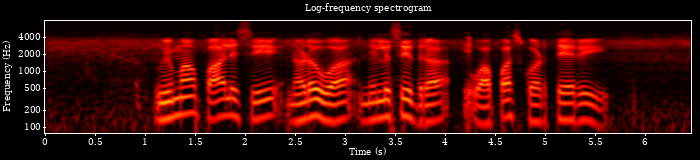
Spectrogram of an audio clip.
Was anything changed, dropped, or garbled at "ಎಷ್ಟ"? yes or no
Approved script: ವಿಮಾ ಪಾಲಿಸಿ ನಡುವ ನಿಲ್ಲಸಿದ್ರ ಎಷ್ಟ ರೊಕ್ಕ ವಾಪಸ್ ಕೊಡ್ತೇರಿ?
yes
